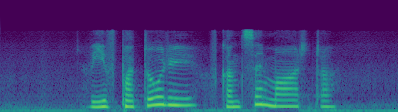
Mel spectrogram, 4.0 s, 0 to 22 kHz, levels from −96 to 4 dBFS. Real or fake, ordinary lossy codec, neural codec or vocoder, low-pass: fake; none; codec, 16 kHz in and 24 kHz out, 0.9 kbps, LongCat-Audio-Codec, fine tuned four codebook decoder; 7.2 kHz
